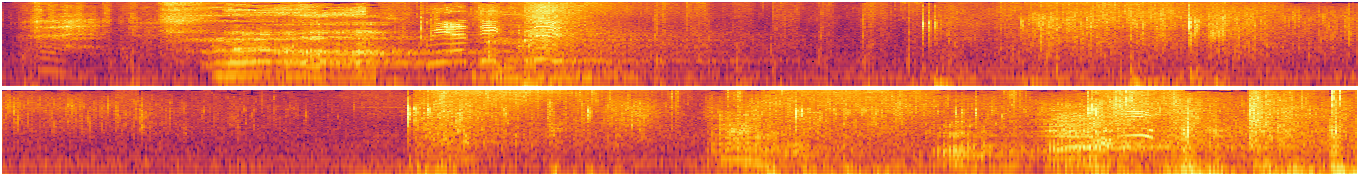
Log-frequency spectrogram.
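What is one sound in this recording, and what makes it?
A large creature lets out warbling, whining cries.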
